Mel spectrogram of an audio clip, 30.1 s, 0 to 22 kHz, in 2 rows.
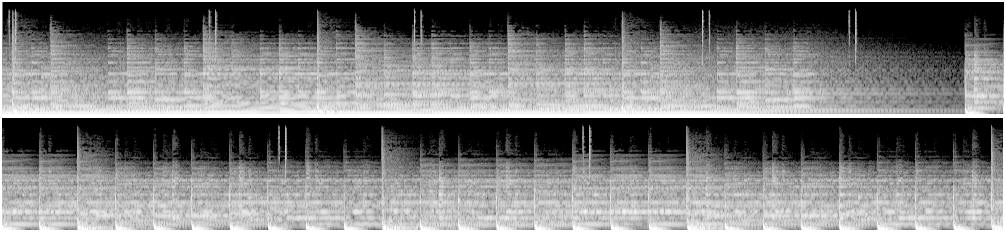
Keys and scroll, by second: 3.7-4.6 typing, 9.1 1, 20.5-21.4 typing.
